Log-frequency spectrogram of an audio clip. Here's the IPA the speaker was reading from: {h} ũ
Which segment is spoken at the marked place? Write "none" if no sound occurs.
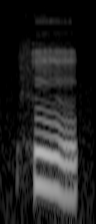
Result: h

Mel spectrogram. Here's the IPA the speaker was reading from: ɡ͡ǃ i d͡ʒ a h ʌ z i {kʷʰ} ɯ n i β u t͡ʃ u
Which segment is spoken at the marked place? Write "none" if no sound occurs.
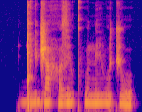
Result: kʷʰ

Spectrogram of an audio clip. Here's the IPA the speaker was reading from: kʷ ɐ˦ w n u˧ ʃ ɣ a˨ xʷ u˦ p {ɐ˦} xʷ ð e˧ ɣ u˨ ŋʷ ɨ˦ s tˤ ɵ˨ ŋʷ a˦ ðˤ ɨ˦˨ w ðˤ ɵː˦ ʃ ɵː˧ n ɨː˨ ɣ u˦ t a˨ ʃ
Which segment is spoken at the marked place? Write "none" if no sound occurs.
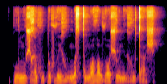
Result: ɐ˧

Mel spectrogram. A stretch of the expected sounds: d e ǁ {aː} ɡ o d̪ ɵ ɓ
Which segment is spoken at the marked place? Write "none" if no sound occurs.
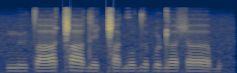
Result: a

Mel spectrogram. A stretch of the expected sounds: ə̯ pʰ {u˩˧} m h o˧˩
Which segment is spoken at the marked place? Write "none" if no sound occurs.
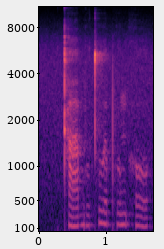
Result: u˧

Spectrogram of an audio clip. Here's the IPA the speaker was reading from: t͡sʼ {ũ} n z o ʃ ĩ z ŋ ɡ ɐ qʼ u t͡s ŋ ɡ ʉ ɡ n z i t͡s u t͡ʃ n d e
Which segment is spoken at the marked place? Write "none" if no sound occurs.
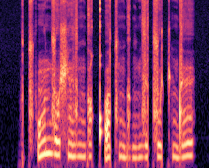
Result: ũ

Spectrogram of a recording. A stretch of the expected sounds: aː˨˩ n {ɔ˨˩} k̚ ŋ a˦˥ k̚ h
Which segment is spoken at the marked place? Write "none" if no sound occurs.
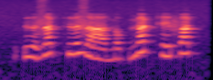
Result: ɔ˨˩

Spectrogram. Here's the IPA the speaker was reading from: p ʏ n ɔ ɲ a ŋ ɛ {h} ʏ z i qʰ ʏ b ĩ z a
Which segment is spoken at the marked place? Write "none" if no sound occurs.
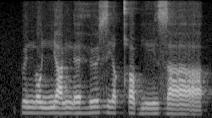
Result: ɦ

